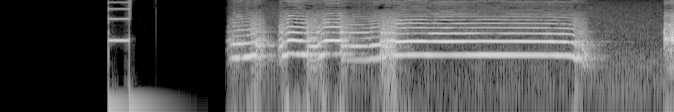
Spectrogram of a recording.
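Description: A rooster crowing in the Asterix CDTV video game, one loud, clear cock-a-doodle-doo held for about two seconds after a brief clicking blip, close and alone.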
